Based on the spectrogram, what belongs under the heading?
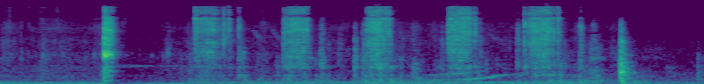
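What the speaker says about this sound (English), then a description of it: "So now from the other side, we got to take our starter bolts out." A ratchet loosening the starter bolts on a second-generation Eclipse GSX transmission, with a sharp knock followed by about five quick clicking strokes in a steady rhythm, close up, and no speech.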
